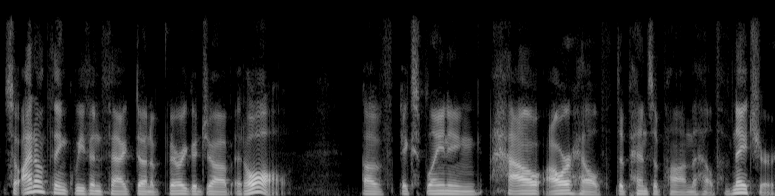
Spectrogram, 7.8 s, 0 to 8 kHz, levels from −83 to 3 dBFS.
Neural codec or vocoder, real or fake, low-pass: none; real; 7.2 kHz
